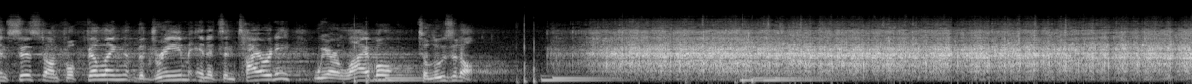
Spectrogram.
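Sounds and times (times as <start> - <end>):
low musical notes: 3.6 - 9.2
large audience applauding: 5.5 - 11.9.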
